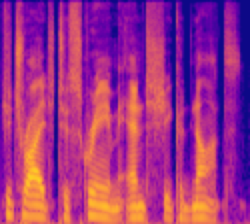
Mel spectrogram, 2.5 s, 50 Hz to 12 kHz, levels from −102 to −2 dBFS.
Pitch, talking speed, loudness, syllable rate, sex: 120 Hz, 190 wpm, -19 LUFS, 3.4 syllables/s, male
